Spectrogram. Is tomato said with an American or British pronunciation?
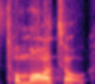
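British. Tomato is said with a British pronunciation. The speaker calls it right. "Like it's tomato"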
